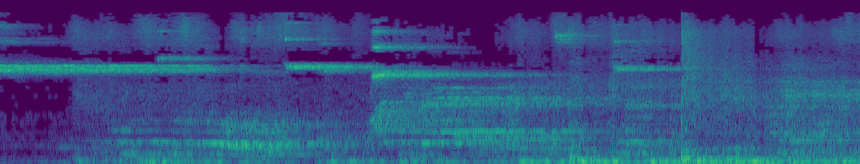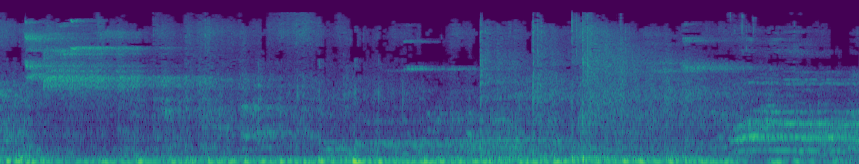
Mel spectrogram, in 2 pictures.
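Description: Indoor futsal being played: the ball being kicked and bouncing on a hard court floor, with sneakers squeaking and players shouting, all echoing in a large sports hall.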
